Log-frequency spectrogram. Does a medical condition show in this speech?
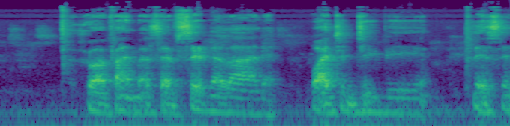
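Yes: ALS.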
